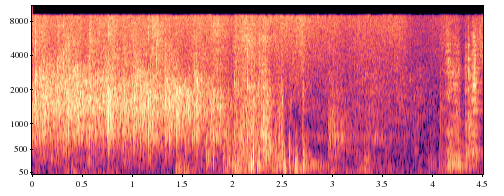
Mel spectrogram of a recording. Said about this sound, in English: Hey, let's give a big round of applause to our contestants on the Newlywed Game.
